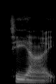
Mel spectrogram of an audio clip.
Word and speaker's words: Temu: I think it's Temu, as in Timu, but it's spelled Temu.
